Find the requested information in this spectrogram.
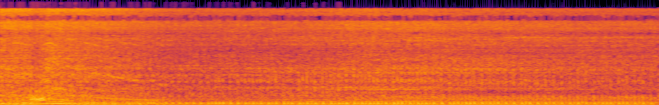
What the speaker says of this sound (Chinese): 我们先来听一下发动机声浪。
